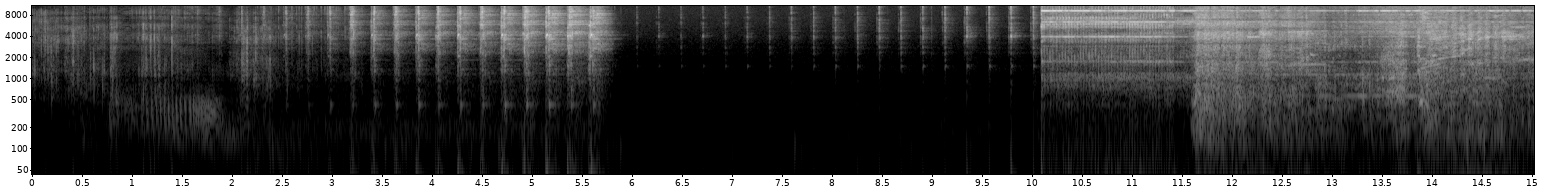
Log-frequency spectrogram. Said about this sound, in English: Like even a little timer like that's gonna totally set them off.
